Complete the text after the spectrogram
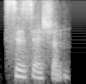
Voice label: "secession", Indian

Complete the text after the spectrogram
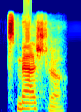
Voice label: "smasher", Indian

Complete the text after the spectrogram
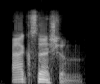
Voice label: "accession", British

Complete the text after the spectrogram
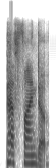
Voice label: "pathfinder", Indian; Dictionary

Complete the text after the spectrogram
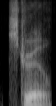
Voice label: "strew", American

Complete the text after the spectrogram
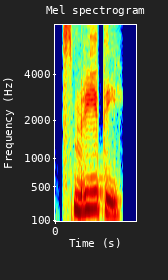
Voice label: "smriti", Indian

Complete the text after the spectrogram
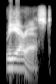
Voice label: "rearrest", American

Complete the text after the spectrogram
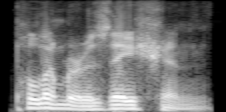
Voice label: "polymerization", American

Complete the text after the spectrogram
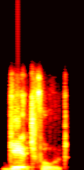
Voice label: "gatefold", Indian

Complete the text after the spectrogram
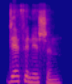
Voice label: "definition", Indian

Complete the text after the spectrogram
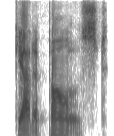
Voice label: "gatepost", American

